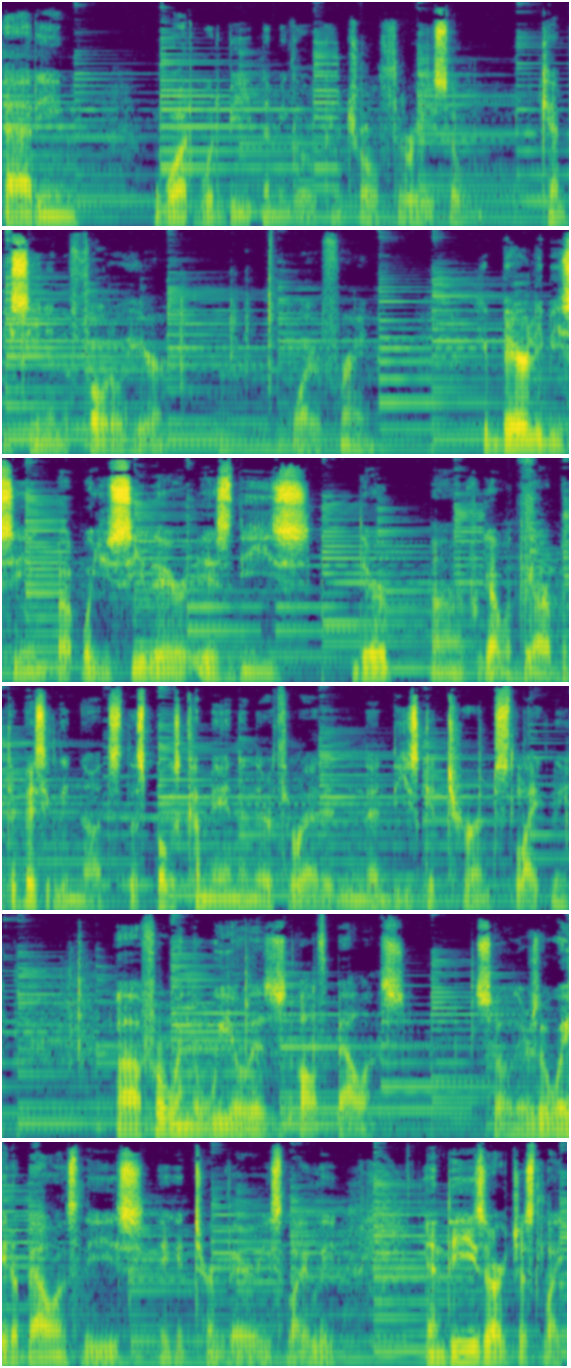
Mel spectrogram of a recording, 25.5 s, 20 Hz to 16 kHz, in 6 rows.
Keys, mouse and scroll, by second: 3.0 ctrl+KP_3, 4.2-8.5 middle drag, 6.1 z, 11.0-13.4 middle drag, 16.6-20.9 middle drag, 24.1 middle click.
